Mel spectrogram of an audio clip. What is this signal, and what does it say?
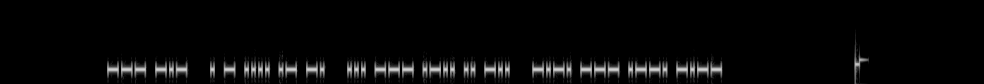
Morse code, heard as a keyed tone, about 36 wpm, 700 Hz. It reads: OK ETHAN SOLID COPY
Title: Practice QSO - Exchange 3 - More Info - 35wpm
